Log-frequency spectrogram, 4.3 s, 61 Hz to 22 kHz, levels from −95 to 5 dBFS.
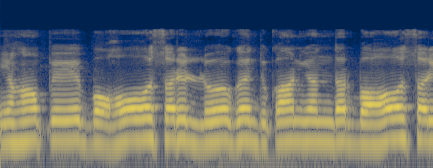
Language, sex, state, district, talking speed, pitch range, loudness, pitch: Hindi, male, Odisha, Nuapada, 150 wpm, 150-165 Hz, -14 LUFS, 160 Hz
